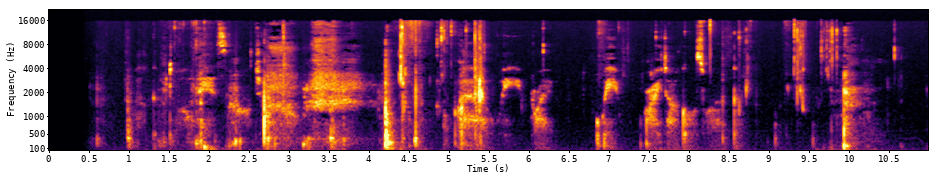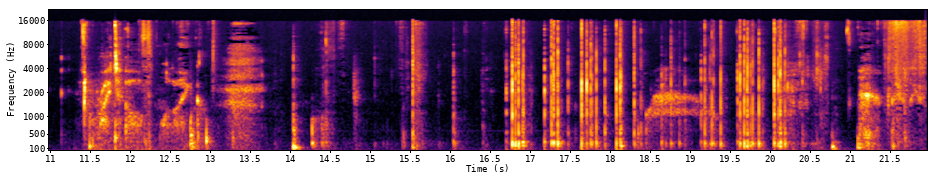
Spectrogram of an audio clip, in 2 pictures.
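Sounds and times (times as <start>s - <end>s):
people talking softly and whispering: 1.0s - 3.2s, 4.9s - 8.8s, 11.4s - 13.1s.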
